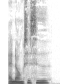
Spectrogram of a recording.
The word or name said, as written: annonceside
